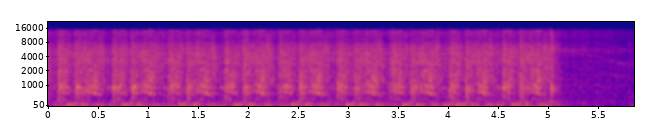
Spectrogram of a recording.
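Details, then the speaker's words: 1999 Plymouth Neon with replacement engine after hydrolock, fuel pump relay just reinstalled, car sat a while: steady starter cranking about five seconds, never catches; owner suspects it needs throttle help. "need a crack of the throttle i reckon kind of been sitting a while she needs to help"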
